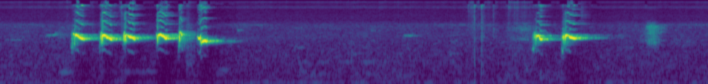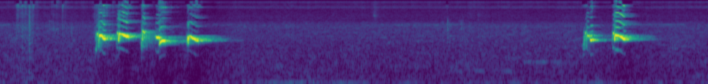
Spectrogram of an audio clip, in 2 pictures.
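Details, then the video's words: A sooty-headed bulbul on Mount Slamet sings vigorously in four bursts of chattering whistled notes spaced a few seconds apart. The first and third bursts are longest, and a faint low hum runs beneath. "suara burung kutilang gacor gunung slamet"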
